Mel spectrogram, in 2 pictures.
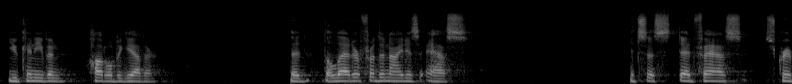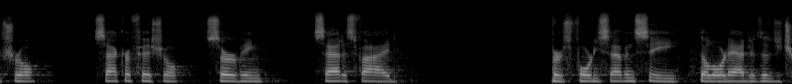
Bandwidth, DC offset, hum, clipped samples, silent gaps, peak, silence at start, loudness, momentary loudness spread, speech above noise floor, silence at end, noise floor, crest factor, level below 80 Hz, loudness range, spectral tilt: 15.5 kHz; under 0.1%; none; under 0.1%; none; -18 dBFS; 0.1 s; -35 LUFS; 11 LU; 42 dB; 0 s; -78 dBFS; 20 dB; -76 dBFS; 3 LU; -3.5 dB/octave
